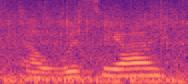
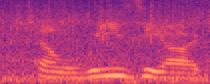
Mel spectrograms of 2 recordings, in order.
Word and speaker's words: elwesii: people would pronounce it Elwesii because Mr. Elwes did not have a cold, he was not wheezing.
